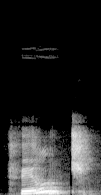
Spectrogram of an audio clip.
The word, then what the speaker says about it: filch: Filch becomes, it's deleted. The ta is deleted. Filch, filch, and the cha is reduced.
